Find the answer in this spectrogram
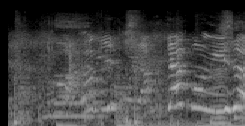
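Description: Young children's high-pitched voices chattering and calling out as they play, getting louder in the second second.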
